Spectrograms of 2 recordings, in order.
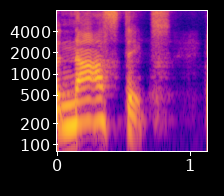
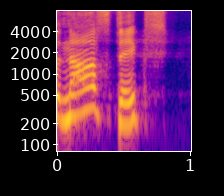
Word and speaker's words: Gnostics: John the beloved, the writer of this gospel account, when John is writing this, there's a group of people around called the Gnostics. It's a uh, spelled G-N-O-S-T-I-C-S. The G is silent like the K in fish.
